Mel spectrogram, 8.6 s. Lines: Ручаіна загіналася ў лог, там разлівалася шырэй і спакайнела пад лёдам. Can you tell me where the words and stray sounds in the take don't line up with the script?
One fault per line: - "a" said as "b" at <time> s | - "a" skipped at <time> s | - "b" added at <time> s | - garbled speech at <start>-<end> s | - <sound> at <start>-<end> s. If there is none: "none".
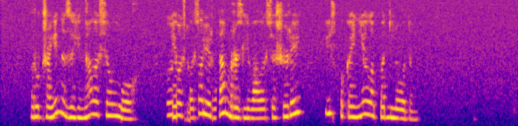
- garbled speech at 2.8-3.6 s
